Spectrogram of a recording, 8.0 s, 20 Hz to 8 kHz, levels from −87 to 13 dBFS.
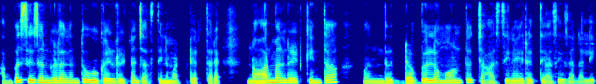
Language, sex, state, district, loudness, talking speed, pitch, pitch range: Kannada, female, Karnataka, Mysore, -25 LUFS, 135 wpm, 180 Hz, 160-200 Hz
